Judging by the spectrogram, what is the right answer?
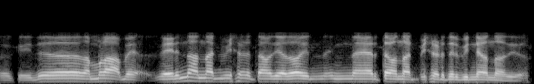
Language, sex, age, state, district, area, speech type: Malayalam, male, 30-45, Kerala, Pathanamthitta, rural, conversation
